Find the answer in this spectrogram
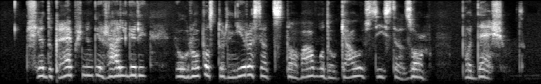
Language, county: Lithuanian, Vilnius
